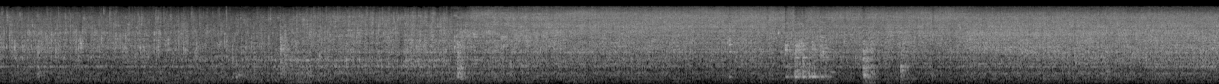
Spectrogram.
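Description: Sliced onions sizzling in hot oil in a nonstick wok, stirred with a wooden spatula; partway through, yogurt-marinated chicken goes in and the frying hiss grows denser and a little louder, with a few knocks of the spatula against the pan.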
